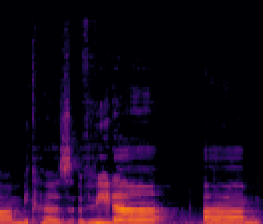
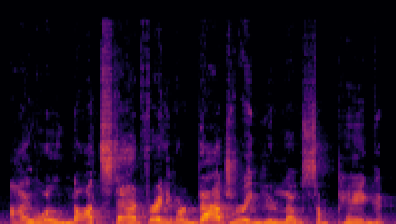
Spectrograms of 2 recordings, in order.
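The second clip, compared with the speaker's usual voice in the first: haughty socialite, louder and higher; Jennifer Coolidge voice; 5 semitones higher, 3 dB louder than usual. Acted. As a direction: scold him like a pampered heiress. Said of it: "my bad Jennifer Coolidge impression".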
